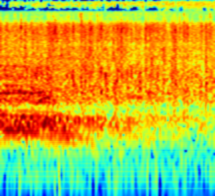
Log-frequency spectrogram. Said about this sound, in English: Taking that into account, that was good whooping. It was very good whooping. Yes, give yourself a big round of applause. Give yourself a big whoop for your whoop.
